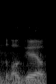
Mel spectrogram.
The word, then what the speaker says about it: drogueur: y a encore les drogueurs dont il faut se méfier drogueur ok c'est comme ça que ça se prononce oui donc je ah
